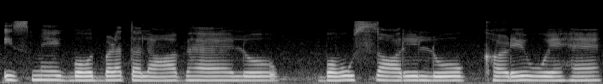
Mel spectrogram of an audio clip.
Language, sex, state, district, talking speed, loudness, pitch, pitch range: Hindi, female, Chhattisgarh, Raipur, 130 wpm, -15 LUFS, 190 Hz, 185-195 Hz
